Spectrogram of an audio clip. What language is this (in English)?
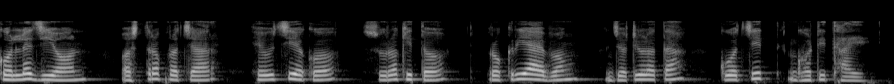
Odia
